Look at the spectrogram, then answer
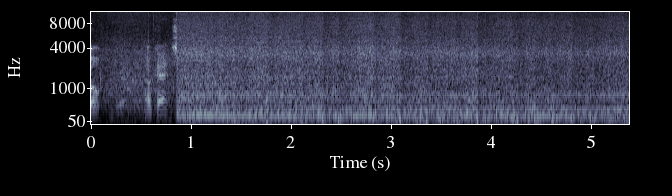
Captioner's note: boat engine revving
